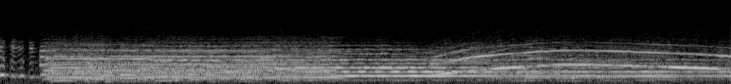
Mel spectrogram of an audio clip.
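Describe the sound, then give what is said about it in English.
Sirens howling through a city street after a man's death, a loud sustained wail of several layered tones that hold steady and then sweep upward, continuous for the whole stretch with no talk. “Then the sirens howl because a man is dead, and their cry tears a path through the wilderness of the city.”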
